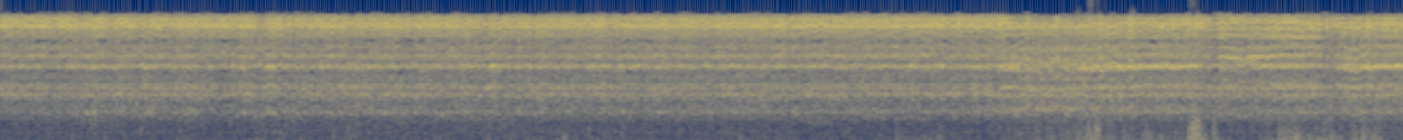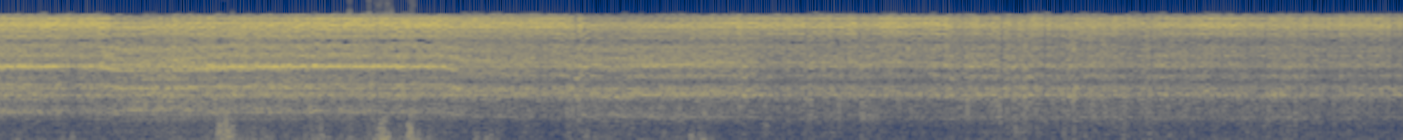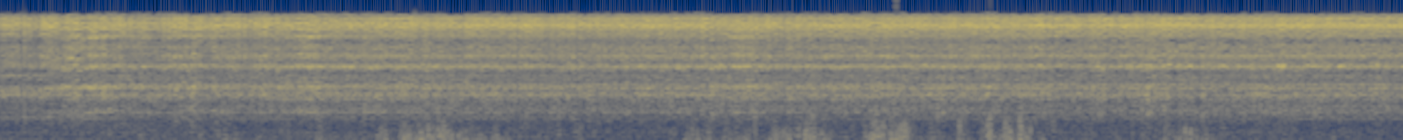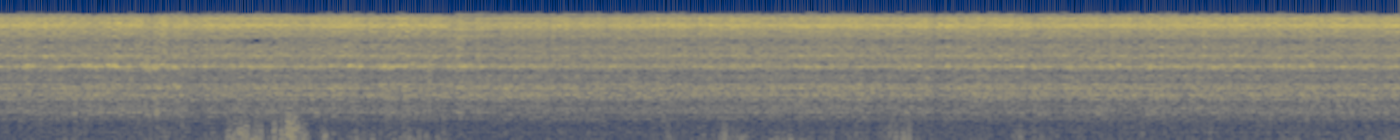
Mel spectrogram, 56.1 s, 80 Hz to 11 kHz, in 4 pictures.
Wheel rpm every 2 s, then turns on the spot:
200, 200, 200, 200, 200, 200, 200, 200, 200, 180, 160, 160, 160, 160, 180, 200, 200, 200, 200, 200, 200, 200, 200, 200, 200, 200, 200, 200.
none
